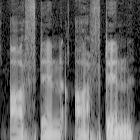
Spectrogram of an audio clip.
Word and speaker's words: often: Did you know that I had a 5th grade English teacher tell us that you never pronounce often. The T is silent. Often is how you should say it.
